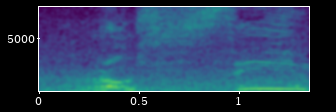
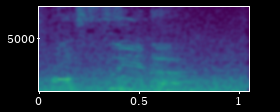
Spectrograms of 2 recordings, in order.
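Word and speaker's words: Rocinha: You know, there are several, like I said, there are several favelas, but how do you pronounce the one? Ricona? How do you say that? Ricon? Rosina. Rosina. Yes, Rosina.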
